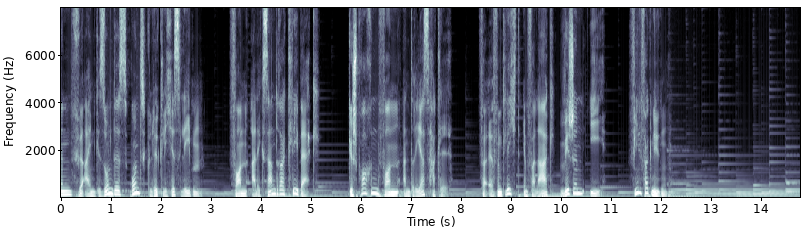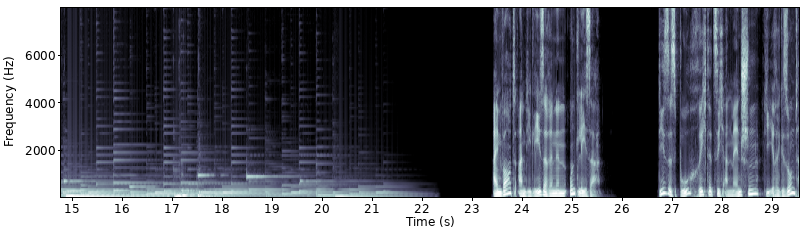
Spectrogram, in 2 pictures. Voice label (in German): Hörbuch Selbstheilung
